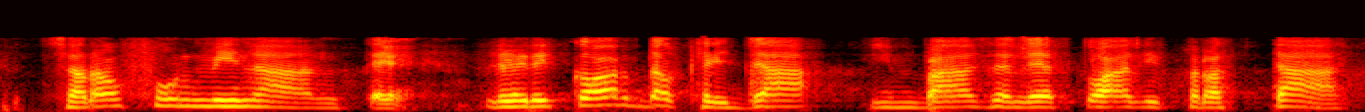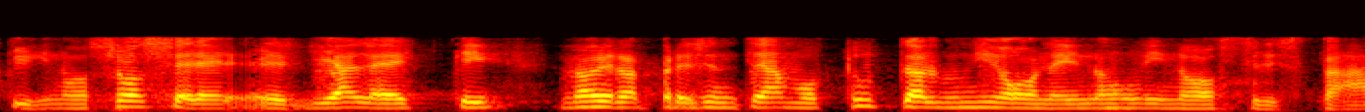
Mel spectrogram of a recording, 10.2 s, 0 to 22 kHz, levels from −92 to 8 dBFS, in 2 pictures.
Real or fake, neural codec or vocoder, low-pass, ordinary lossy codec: fake; codec, 24 kHz, 1.5 kbps, HILCodec; 5.4 kHz; AAC, 32 kbps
